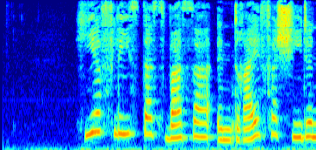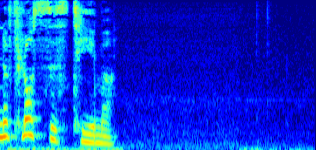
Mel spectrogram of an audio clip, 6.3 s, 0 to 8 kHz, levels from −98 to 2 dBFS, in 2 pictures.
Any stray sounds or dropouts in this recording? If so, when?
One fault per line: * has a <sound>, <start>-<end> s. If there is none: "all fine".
all fine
